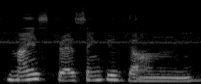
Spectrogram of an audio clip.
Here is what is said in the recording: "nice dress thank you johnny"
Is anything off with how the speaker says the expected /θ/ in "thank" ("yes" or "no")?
yes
